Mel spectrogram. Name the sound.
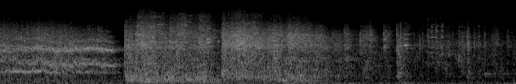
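car crash sound effect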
